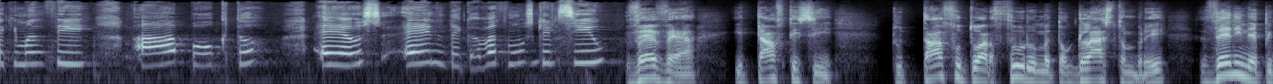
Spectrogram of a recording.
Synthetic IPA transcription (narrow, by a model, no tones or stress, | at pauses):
cimɐnθiɐpokt̪o | eose̞nd̪e̞kɐvɐθmuscelsiuve̞ve̞ɐ | it̪ɐft̪isi | t̪ut̪ɐfut̪uɐɾθuɾume̞t̪o̞ŋɡlɐst̪o̞mbɾi | ðe̞nine̞pi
